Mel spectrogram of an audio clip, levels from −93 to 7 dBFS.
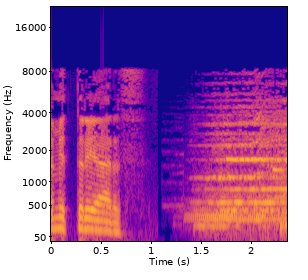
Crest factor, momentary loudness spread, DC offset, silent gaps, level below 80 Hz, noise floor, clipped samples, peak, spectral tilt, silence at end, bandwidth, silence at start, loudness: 14 dB; 18 LU; under 0.1%; none; -46 dBFS; -35 dBFS; under 0.1%; 0 dBFS; -5 dB/octave; 0 s; 8.8 kHz; 0 s; -12 LUFS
